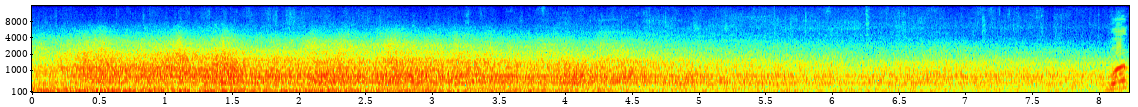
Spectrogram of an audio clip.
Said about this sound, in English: Welcome to opposite land where KLM uses the reversers and a triple freighter doesn't.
